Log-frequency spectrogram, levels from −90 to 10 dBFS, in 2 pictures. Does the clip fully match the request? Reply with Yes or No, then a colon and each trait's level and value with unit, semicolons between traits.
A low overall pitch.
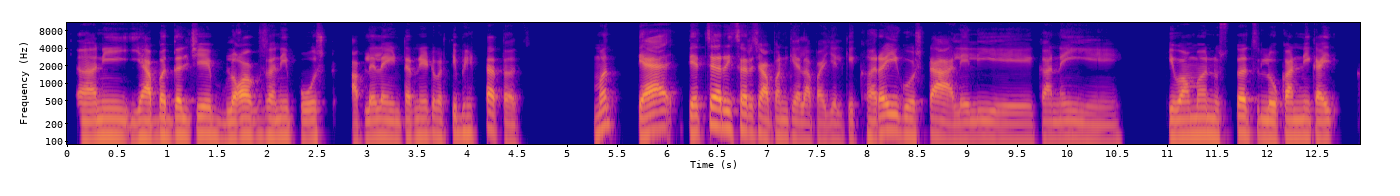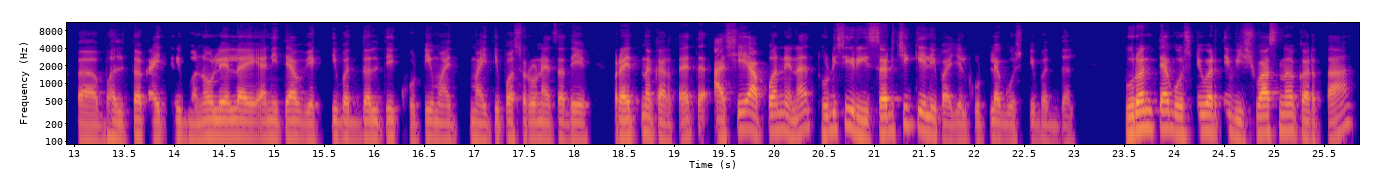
Yes: low, 115 Hz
